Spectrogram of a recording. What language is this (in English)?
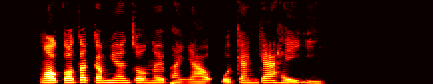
Cantonese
